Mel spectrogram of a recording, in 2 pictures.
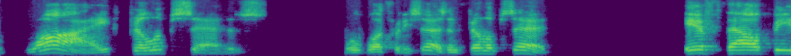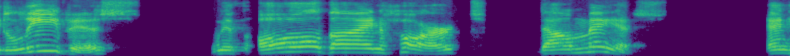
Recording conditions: large echoing room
